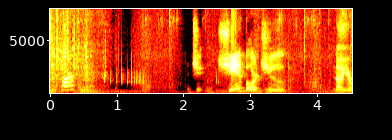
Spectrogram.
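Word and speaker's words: Jiub: Jib or Jube? No, you're right. Jib. That's the way he pronounces it in Dawnguard.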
